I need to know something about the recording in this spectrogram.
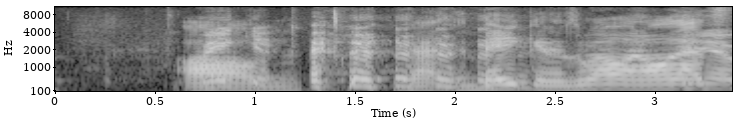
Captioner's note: laughing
